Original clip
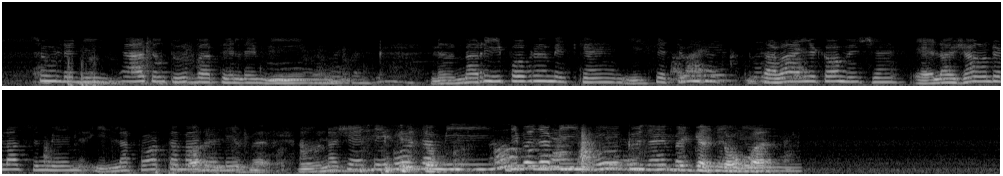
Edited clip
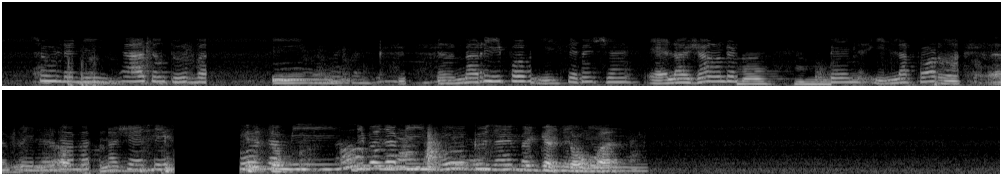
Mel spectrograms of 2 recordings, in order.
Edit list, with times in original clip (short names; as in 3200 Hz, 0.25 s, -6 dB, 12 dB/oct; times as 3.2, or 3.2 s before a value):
2.04–2.71 room tone
3.97–4.36 reverse
5.29–6.17 cut
6.68–8.46 cut
10.01–10.49 speed 51%
11.56–13.17 reverse
13.91 insert silence 0.66 s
